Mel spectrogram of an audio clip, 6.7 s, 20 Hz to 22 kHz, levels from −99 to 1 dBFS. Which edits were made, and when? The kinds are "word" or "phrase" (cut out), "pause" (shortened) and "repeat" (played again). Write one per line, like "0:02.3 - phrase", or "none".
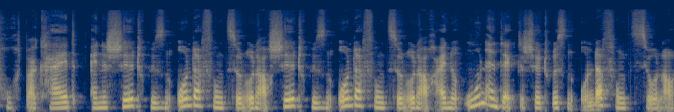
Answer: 0:02.7 - repeat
